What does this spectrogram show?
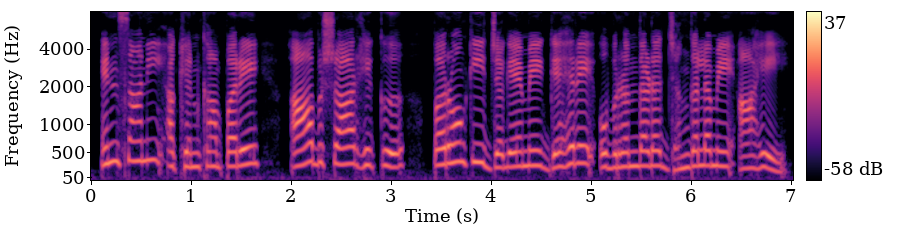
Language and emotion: Sindhi, neutral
